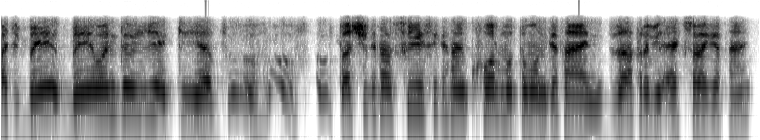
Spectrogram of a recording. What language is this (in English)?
Kashmiri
